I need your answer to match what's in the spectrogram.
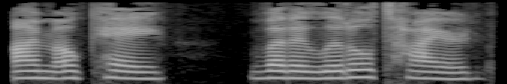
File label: low; assessment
